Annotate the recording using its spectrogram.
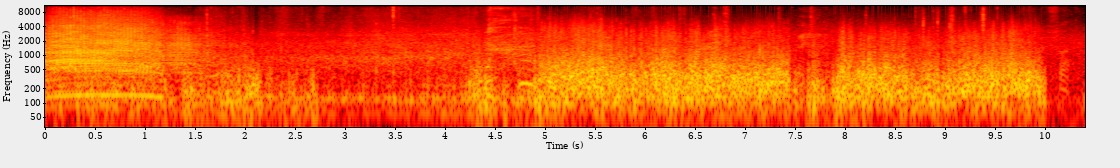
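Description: Wind buffeting the microphone, a low rumble that is loudest in the second half. A brief steady held tone sounds in the first second.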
